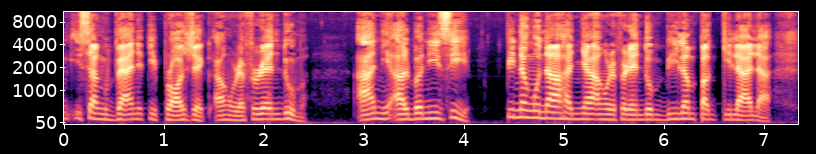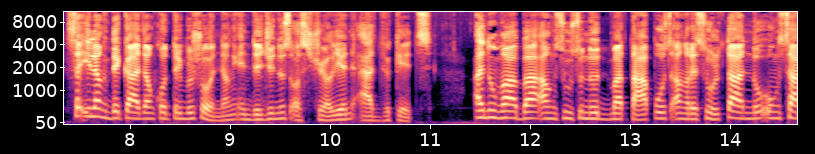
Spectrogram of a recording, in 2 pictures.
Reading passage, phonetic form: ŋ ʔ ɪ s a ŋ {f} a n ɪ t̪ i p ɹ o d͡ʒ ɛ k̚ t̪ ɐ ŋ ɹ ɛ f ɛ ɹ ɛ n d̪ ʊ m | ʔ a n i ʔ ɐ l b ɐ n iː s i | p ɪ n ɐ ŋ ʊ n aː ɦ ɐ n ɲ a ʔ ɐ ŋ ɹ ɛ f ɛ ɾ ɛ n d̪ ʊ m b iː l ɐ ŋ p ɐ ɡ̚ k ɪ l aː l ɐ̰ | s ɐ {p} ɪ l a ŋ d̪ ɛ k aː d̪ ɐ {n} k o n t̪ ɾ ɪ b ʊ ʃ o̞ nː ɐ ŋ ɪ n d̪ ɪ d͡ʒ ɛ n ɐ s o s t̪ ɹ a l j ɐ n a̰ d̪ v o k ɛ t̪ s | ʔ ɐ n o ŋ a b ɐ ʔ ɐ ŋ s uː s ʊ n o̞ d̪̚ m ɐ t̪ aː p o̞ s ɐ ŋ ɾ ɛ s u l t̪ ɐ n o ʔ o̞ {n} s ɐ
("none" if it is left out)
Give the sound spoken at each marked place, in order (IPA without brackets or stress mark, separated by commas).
v, ʔ, ŋ, ŋ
